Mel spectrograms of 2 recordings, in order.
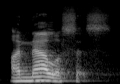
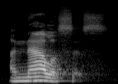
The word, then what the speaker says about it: analysis: analyzing something is analysis here we see four syllables and the stress is on the second syllable analysis analysis the word analytical has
